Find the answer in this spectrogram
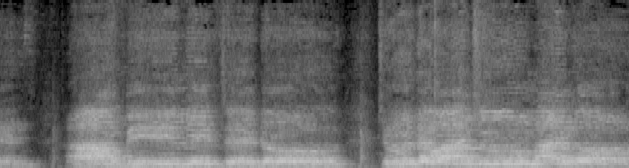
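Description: A church choir singing gospel unaccompanied: two long phrases with a short break in between.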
